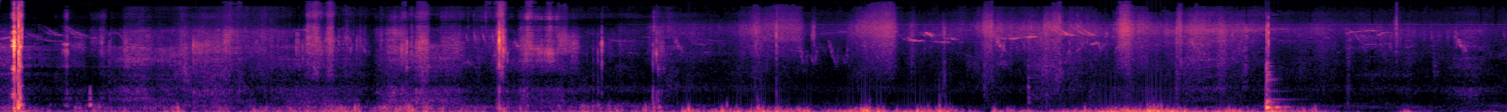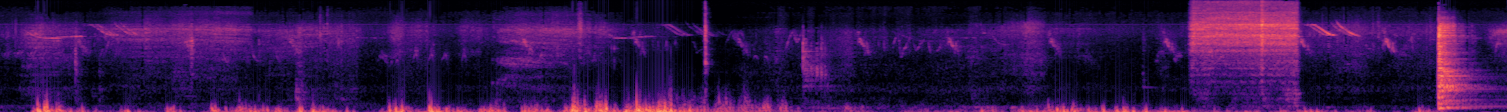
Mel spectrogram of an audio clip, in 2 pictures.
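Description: Gusty wind rumbling on the microphone, with scattered knocks and clicks, and a hiss lasting about a second near the end; no engine is running.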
